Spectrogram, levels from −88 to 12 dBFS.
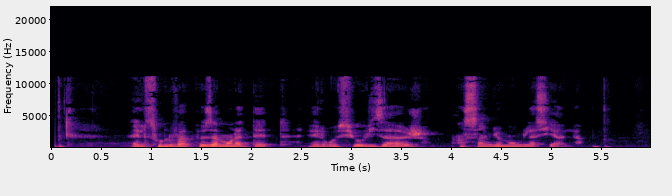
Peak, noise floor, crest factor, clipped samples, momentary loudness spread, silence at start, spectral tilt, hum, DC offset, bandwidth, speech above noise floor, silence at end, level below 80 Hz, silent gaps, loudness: -10 dBFS; -59 dBFS; 20 dB; under 0.1%; 19 LU; 0.05 s; -5 dB/octave; none; under 0.1%; 11.5 kHz; 30 dB; 0.4 s; -60 dBFS; none; -29 LUFS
